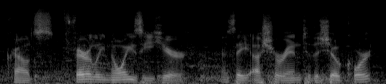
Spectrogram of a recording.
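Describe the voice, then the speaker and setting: A man's voice: fairly low pitch, fairly even intonation, normal speed, over music. A man doing live play-by-play commentary at a handball match, chatty and upbeat, trading banter with his co-commentators. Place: handball show court. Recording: noisy live event broadcast.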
